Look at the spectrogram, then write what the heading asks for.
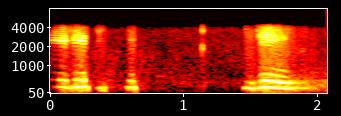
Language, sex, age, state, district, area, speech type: Urdu, female, 18-30, Delhi, North East Delhi, urban, conversation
